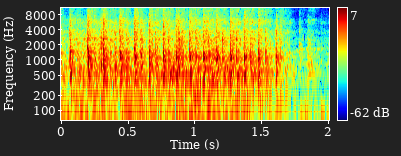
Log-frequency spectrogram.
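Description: Sewing machine stitching rapidly as a fashion designer fills orders, a dense, steady mechanical chatter that keeps an even fast rhythm throughout and fades slightly at the very end.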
